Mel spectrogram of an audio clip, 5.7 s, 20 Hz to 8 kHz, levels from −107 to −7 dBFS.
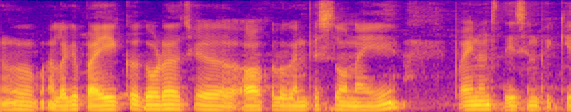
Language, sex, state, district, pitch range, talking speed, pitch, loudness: Telugu, male, Andhra Pradesh, Visakhapatnam, 100-110 Hz, 95 wpm, 105 Hz, -17 LUFS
